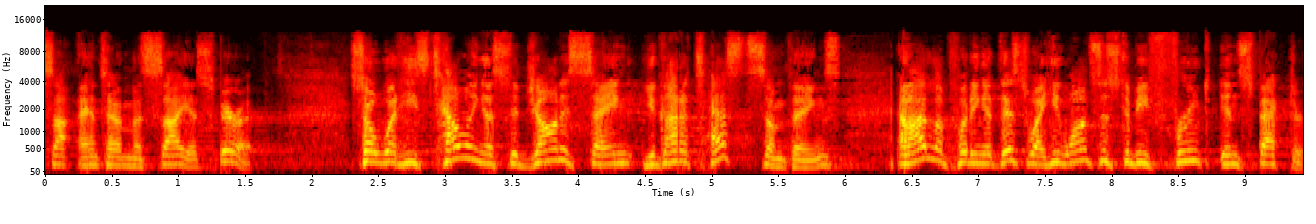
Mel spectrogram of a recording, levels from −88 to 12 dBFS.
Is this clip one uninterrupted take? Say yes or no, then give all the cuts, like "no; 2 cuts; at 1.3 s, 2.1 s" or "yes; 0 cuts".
yes; 0 cuts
